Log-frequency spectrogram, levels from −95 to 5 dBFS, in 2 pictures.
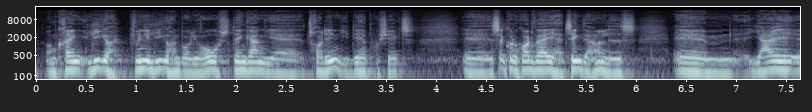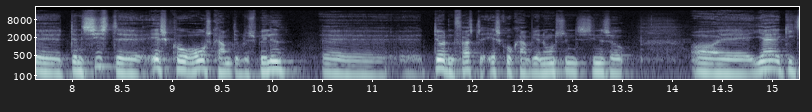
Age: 30-49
